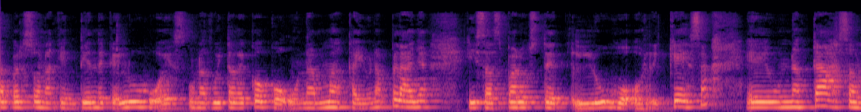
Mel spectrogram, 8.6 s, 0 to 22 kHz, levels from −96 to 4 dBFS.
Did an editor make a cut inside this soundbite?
no; 0 cuts

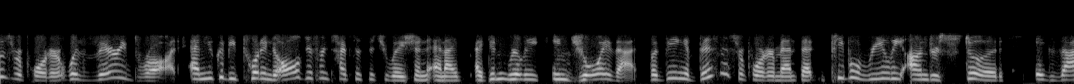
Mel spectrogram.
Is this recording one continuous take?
no; 3 cuts; at 1.8 s, 5.5 s, 6.4 s

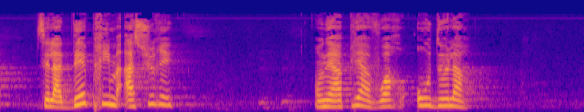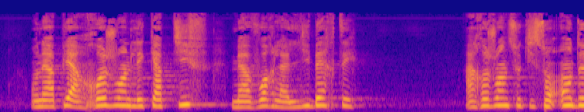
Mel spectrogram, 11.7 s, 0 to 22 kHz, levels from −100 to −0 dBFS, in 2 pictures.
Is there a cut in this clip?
no; 0 cuts

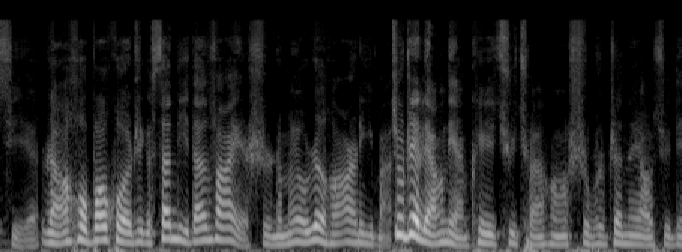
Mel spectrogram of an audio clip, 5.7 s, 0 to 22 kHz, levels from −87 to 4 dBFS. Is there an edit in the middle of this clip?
no; 0 cuts

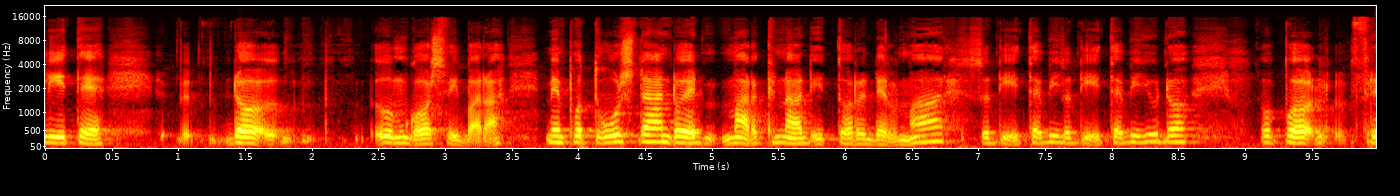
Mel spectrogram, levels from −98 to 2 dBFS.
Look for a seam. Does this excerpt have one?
yes; 3 cuts; at 4.9 s, 5.7 s, 7.6 s

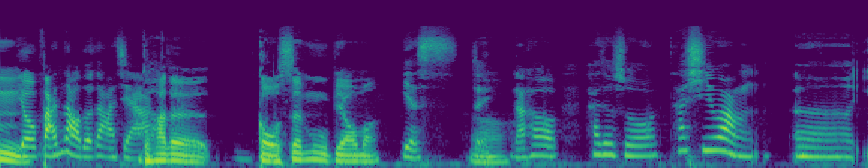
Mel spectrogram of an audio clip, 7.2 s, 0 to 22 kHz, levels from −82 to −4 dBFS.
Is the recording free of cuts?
no; 1 cut; at 2.1 s

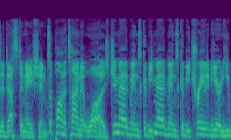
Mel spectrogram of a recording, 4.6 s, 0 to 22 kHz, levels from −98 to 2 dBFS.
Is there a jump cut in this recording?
yes; 2 cuts; at 0.9 s, 3.1 s

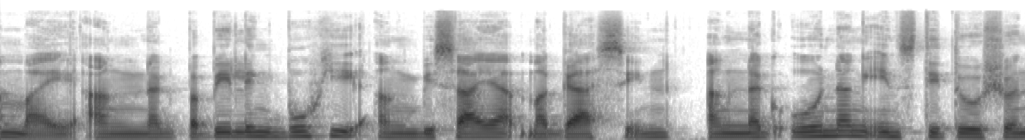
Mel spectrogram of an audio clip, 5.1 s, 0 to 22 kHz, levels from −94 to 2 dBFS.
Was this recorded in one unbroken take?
no; 1 cut; at 3.5 s

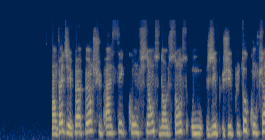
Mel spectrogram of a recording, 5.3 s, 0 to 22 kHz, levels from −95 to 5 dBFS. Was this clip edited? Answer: yes; 1 cut; at 2.1 s

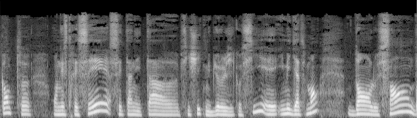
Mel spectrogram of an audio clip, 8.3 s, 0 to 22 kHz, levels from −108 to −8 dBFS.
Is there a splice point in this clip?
yes; 1 cut; at 2.2 s

